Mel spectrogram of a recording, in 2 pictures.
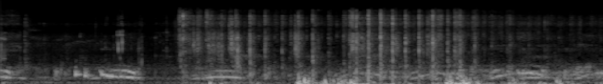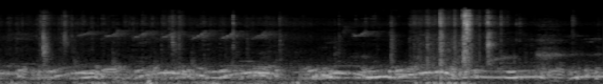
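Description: Pigeons cooing in their loft, a steady string of soft, rolling coos close by, with some wing flapping and clattering movement in between.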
